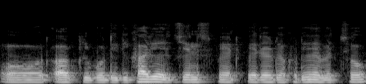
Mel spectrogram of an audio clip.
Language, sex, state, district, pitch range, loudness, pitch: Rajasthani, male, Rajasthan, Churu, 105-110 Hz, -19 LUFS, 110 Hz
